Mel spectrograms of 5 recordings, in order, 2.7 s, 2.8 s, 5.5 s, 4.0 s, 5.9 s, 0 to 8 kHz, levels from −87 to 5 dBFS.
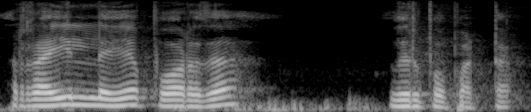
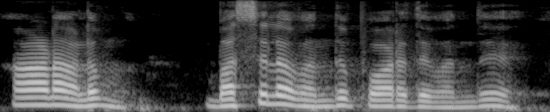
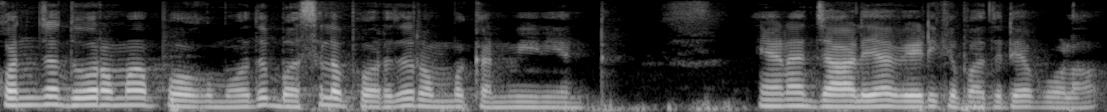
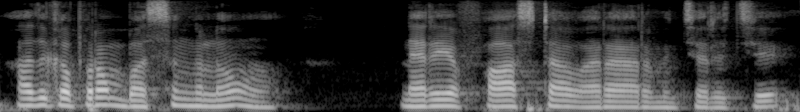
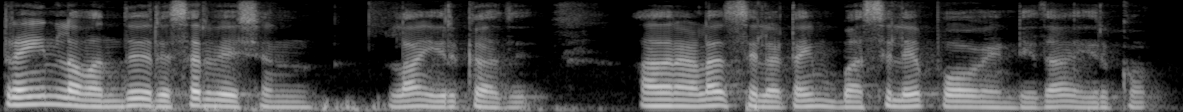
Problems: background sounds at intervals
